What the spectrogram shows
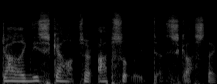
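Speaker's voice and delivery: whispered, scolding, breathy put-down tone. Imagining Gordon Ramsay guest-starring and judging someone's food, Gordon Ramsay impression. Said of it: "He'll be like".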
